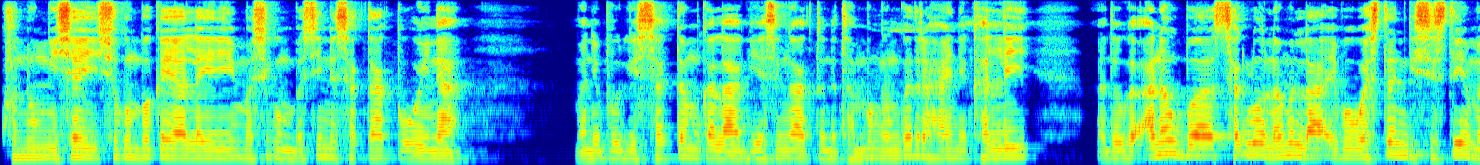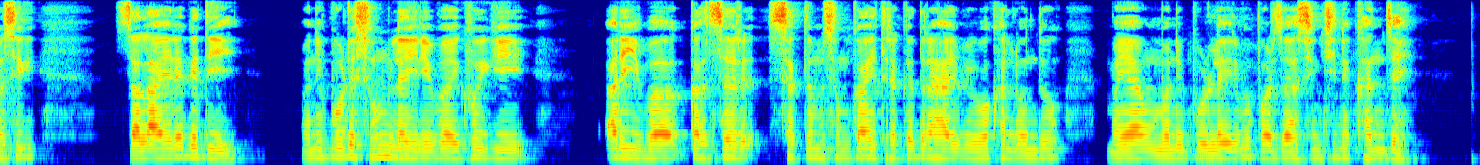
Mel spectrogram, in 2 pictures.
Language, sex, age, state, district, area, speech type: Manipuri, male, 18-30, Manipur, Imphal West, rural, spontaneous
